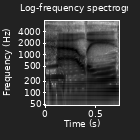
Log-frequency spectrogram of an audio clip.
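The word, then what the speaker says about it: Hailee: Holly? Holly? The girl. – Oh, Hallie. – Hallie? – That's it. – Hallie. – That's how people pronounce Haley's name.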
